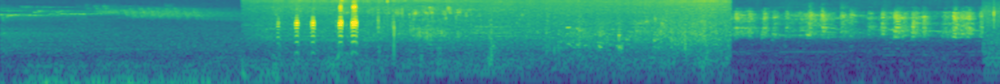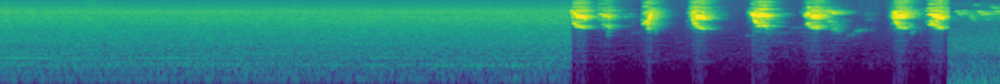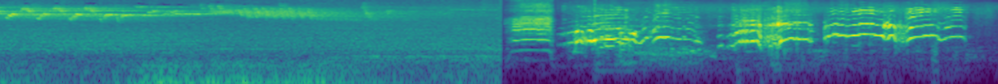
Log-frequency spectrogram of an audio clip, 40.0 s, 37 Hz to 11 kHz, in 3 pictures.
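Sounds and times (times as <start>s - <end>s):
bird chirping: 0.1s - 9.0s, 14.8s - 32.0s
low rumble: 26.0s - 33.4s.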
